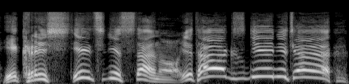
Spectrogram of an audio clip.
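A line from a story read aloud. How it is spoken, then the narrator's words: Yelling. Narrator (Russian): заорал Иоанн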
